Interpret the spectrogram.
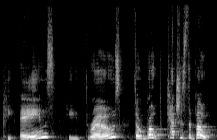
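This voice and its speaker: With a high-sitting voice and drawn-out words, a woman hosts storytime, reading a children's picture book with expressive, dramatic flair and posing questions to the little ones listening.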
